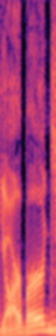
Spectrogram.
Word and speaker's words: Yardbirds: When you have heard of the band the Yardbirds. – Yes. – Well, it's Yard birds, and a lot of people don't pronounce the D very well.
